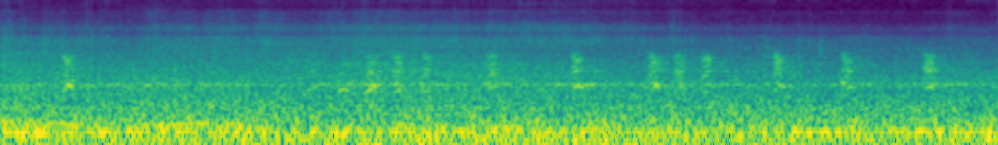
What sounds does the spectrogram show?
dog barking or whining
